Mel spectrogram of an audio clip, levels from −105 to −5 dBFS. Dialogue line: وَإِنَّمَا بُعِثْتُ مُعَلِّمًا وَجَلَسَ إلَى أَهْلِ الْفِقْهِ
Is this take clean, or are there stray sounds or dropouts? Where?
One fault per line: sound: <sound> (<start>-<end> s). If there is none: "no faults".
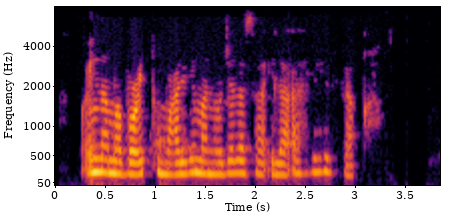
no faults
